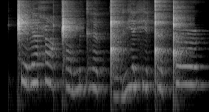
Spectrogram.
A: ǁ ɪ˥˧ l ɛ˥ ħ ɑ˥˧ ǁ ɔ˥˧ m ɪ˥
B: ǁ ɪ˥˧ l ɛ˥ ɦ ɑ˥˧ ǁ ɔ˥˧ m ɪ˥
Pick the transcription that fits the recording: A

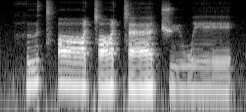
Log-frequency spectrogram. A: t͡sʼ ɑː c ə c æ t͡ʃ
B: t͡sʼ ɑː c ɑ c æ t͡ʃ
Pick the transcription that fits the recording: B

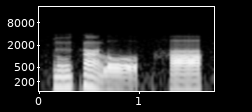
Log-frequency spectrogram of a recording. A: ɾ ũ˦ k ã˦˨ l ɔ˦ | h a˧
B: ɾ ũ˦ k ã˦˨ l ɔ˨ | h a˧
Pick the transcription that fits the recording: B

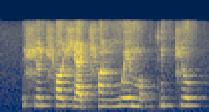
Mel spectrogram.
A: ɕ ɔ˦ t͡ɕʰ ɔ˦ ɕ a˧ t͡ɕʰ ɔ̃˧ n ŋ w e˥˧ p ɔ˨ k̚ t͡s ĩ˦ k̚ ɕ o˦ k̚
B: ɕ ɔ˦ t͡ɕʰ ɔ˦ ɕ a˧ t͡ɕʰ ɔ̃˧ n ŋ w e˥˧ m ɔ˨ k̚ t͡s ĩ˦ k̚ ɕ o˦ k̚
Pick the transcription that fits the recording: B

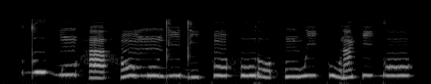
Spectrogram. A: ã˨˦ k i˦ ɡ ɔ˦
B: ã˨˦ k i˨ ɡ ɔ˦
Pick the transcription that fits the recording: A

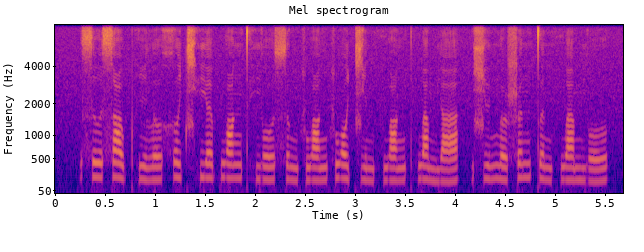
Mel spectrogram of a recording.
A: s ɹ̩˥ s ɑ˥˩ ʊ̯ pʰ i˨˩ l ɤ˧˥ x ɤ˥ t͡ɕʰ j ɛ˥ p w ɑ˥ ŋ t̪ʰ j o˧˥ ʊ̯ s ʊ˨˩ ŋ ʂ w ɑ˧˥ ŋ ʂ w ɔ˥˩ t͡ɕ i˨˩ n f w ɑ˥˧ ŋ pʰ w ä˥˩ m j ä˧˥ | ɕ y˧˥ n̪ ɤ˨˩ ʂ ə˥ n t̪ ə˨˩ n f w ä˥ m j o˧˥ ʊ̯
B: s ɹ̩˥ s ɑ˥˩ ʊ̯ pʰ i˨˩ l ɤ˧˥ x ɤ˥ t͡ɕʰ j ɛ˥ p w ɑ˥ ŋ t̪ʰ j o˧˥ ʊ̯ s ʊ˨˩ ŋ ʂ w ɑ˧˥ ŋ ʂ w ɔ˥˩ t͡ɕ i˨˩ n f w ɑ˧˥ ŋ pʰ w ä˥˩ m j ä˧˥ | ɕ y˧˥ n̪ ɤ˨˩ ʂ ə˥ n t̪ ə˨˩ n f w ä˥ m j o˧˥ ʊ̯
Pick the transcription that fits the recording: B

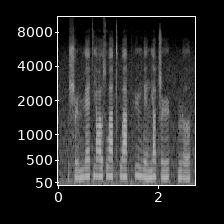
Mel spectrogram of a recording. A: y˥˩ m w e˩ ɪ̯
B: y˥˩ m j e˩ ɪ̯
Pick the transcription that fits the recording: A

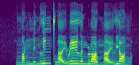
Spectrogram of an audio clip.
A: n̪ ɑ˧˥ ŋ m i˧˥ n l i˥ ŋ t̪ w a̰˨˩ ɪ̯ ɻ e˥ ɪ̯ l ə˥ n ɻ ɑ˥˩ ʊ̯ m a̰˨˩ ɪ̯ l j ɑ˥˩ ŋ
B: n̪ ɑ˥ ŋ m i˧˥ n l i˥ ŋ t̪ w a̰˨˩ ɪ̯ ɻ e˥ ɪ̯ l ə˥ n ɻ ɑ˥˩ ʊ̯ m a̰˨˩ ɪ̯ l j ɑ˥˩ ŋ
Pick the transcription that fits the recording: A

